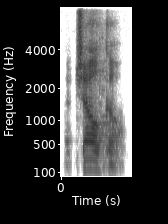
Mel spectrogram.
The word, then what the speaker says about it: Michelko: Natalie Michelko. And I talked to Natalie this morning and I know that's how you're supposed to pronounce that, Machelko.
